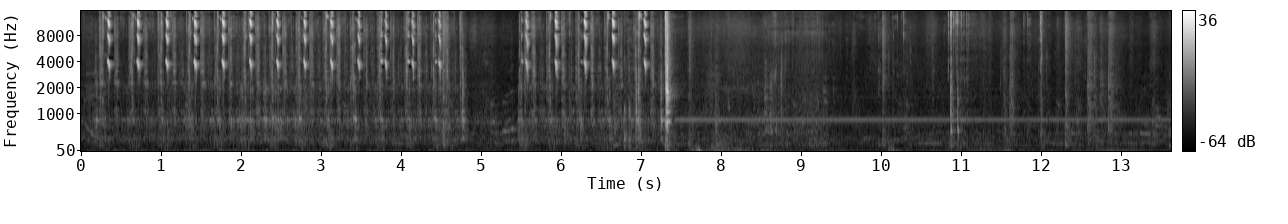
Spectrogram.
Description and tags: Queneau machine à coudre 44
son de machine à coudre
machinery, coudre, POWER, machine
